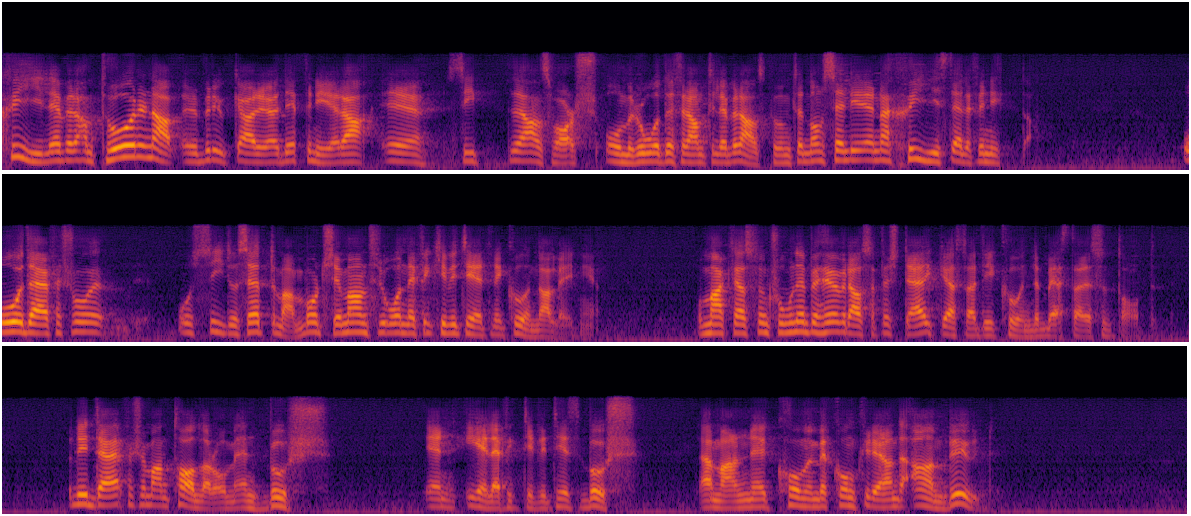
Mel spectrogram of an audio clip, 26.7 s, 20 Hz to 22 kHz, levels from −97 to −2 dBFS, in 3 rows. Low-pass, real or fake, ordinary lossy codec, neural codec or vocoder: 7.2 kHz; fake; none; codec, 16 kHz, 0.7 kbps, FocalCodec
